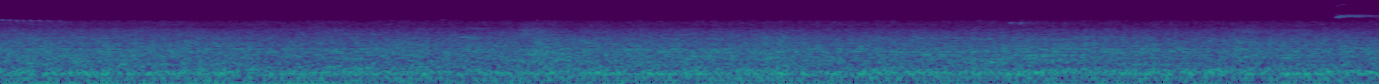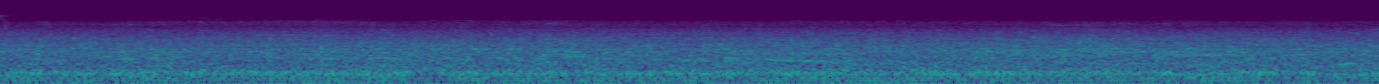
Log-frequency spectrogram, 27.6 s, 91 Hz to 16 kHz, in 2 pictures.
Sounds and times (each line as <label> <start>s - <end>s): water 0.0s - 27.5s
